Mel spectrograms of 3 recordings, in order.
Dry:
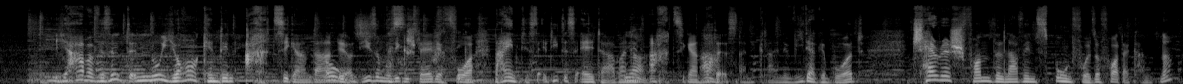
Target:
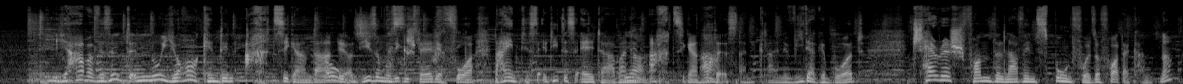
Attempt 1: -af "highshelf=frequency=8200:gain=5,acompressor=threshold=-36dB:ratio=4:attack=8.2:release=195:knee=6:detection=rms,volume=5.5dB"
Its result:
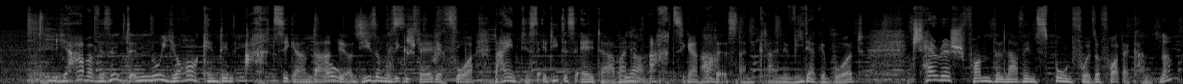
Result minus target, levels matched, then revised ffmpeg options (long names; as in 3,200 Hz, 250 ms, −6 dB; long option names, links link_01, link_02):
downward compressor: peak gain reduction +8 dB
-af "highshelf=frequency=8200:gain=5,acompressor=threshold=-25.5dB:ratio=4:attack=8.2:release=195:knee=6:detection=rms,volume=5.5dB"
